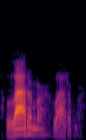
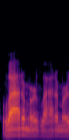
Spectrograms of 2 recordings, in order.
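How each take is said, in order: First: It is said louder, out to a crowd. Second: It is mumbled quietly under the breath.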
